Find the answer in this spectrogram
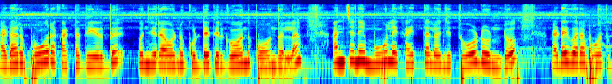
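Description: A woman talking in Tulu, with a steady high-pitched insect drone behind her voice.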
